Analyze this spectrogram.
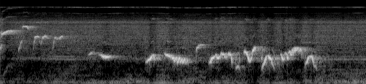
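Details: White-rumped shama, a popular cage bird in Indonesia, singing a varied phrase: high whistled notes near the start, then a rich run of slurred, looping whistles and rapid warbled syllables at mid pitch, loud and clear over a quiet background.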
